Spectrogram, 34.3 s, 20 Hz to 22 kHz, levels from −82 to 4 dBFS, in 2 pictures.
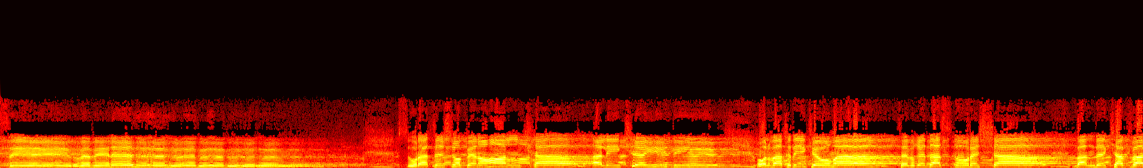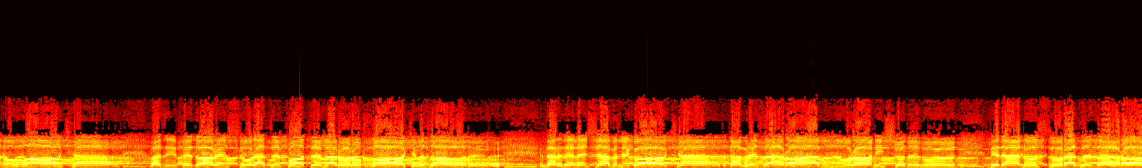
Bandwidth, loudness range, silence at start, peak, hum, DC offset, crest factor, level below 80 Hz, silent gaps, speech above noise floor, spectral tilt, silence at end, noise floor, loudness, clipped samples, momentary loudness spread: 9.6 kHz; 7 LU; 0 s; 0 dBFS; none; under 0.1%; 12 dB; -54 dBFS; none; 21 dB; -2.5 dB/octave; 0 s; -33 dBFS; -12 LUFS; under 0.1%; 11 LU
